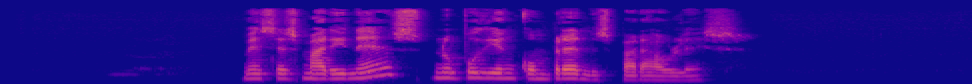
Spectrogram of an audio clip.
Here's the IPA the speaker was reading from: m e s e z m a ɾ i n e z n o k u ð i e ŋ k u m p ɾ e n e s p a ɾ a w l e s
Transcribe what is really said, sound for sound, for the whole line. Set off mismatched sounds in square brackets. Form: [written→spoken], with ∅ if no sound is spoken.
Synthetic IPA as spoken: m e s e z m a ɾ i n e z n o [k→p] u ð i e ŋ k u m p ɾ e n e s p a ɾ a w l e s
